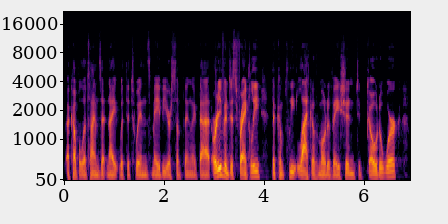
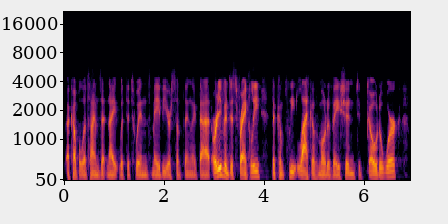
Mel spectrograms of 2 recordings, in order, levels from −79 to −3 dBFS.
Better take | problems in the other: first | muffled; very slightly; fading above 4 kHz

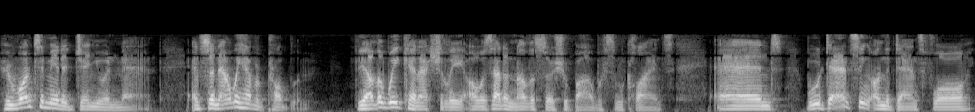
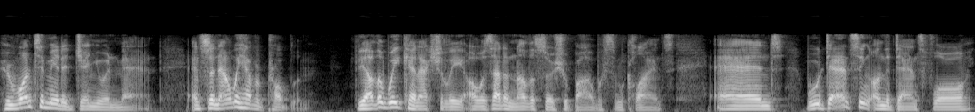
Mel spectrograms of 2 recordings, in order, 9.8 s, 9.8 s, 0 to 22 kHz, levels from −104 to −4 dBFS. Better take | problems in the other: second | garbled, watery; badly; nothing above 6 kHz; slightly in the second

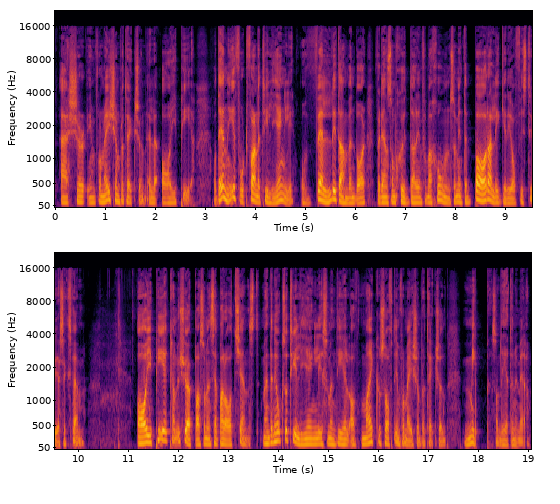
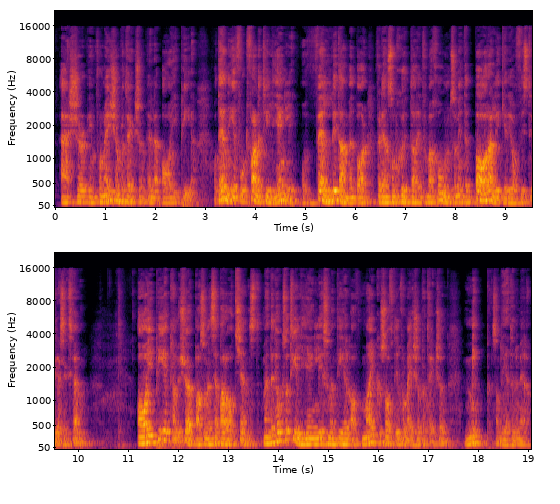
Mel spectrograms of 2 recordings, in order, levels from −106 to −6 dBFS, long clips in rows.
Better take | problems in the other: first | off-mic speech; far // room echo; slight; dies away in 0.4 s

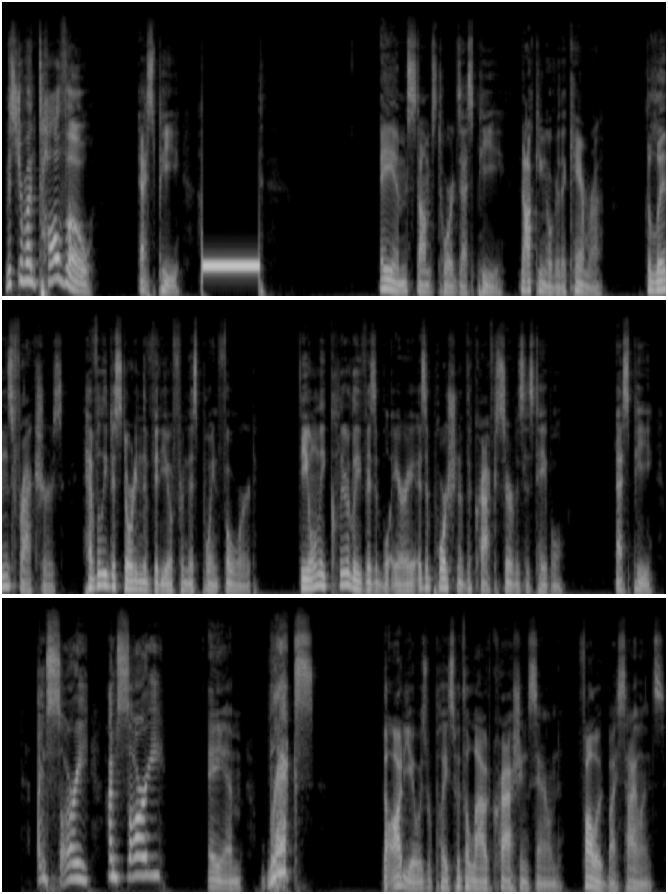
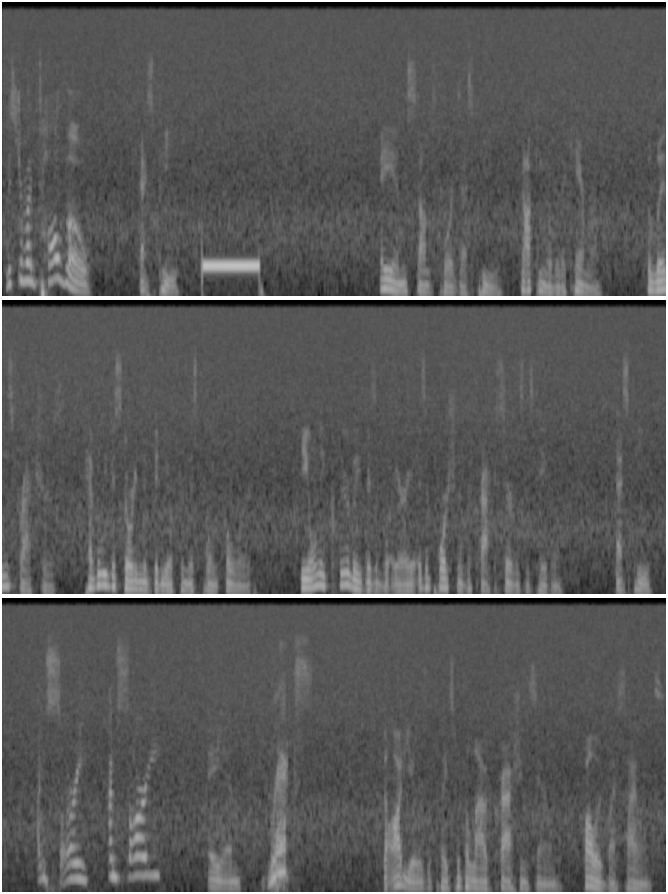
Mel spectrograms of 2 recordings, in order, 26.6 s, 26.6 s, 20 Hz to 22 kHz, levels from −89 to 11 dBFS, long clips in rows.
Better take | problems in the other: first | hiss; loud; throughout; 3 dB below the speech

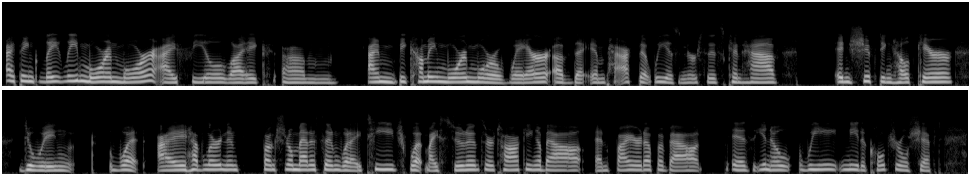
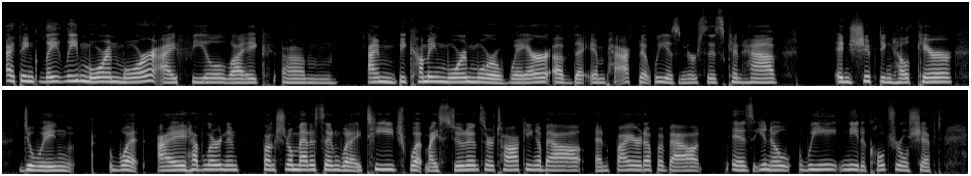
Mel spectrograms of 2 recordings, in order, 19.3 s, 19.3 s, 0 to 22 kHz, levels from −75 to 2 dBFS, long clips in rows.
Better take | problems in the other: second | muffled; very; fading above 1.5 kHz

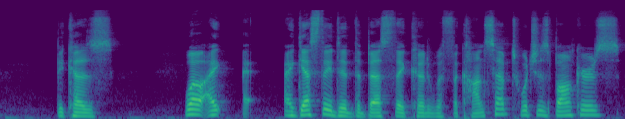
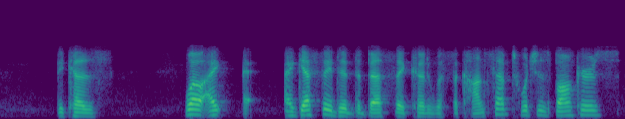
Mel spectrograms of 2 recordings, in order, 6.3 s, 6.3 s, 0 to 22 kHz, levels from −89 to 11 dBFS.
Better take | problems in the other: first | phone-call audio

